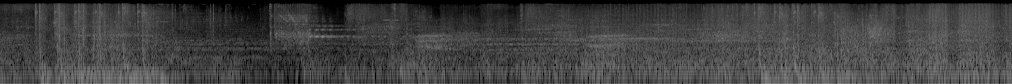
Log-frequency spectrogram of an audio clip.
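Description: Energy blasts boom with deep rumbles.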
